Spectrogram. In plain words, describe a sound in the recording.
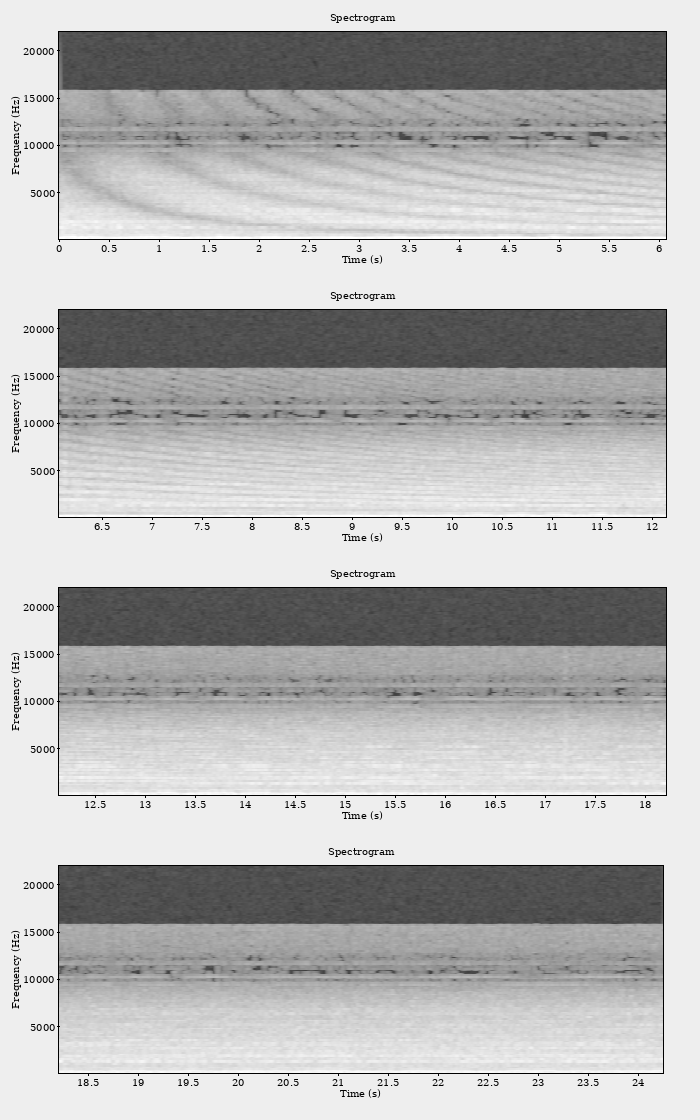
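Jet engines roar steadily as an airliner rolls down a runway.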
